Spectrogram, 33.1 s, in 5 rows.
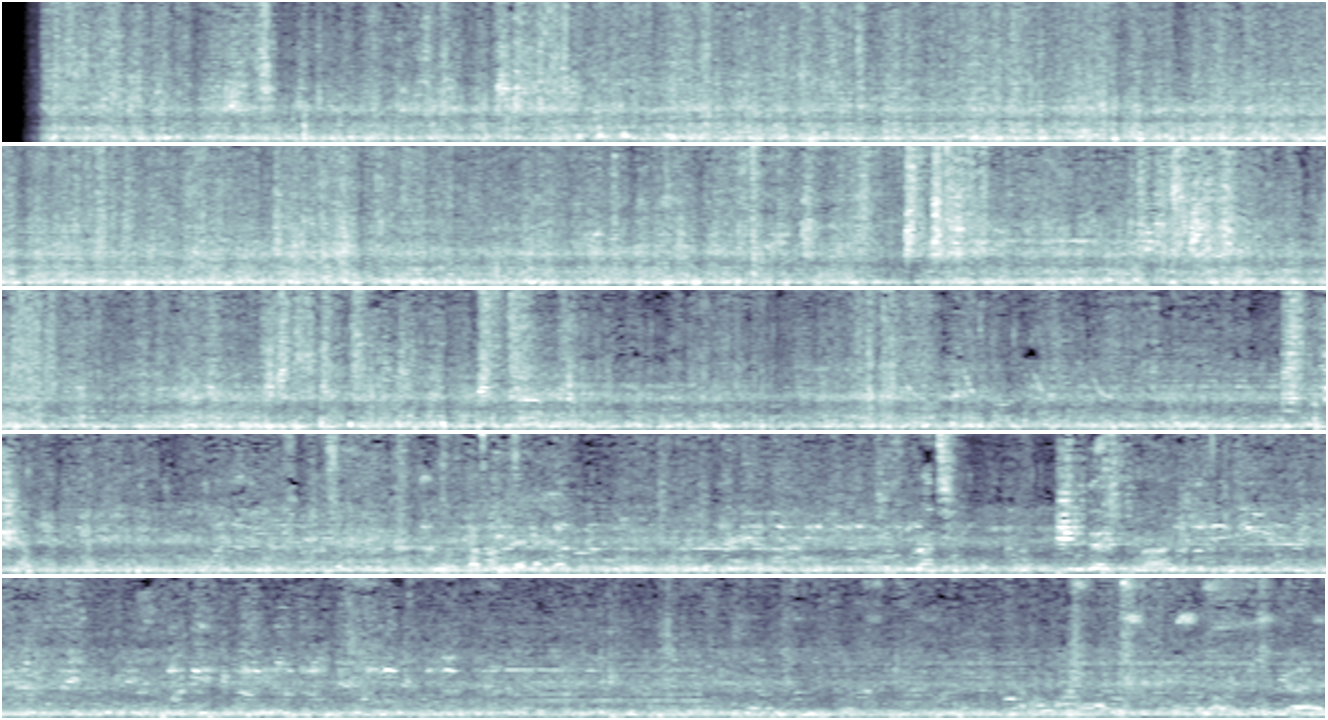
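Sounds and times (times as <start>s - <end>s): train wheels rumbling on rails: 0.1s - 33.0s.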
